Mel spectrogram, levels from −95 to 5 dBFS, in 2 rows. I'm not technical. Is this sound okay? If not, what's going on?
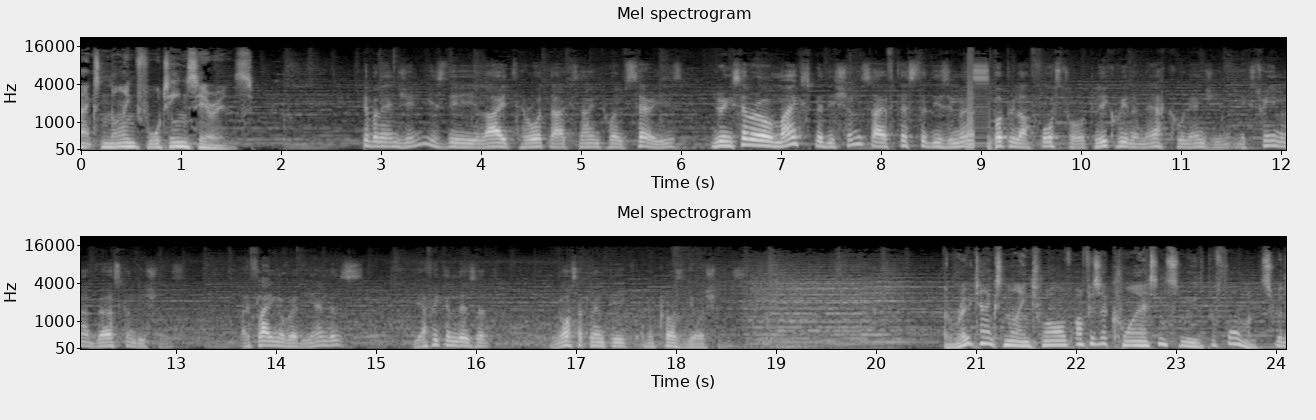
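No. From about 8.85 to 9.15 s there's robotic sound from repeated short buffers: it turns into a flat, metallic 50 Hz buzz. Audio likely arrived too slowly, so most of that moment is tiny repeated slices, which fits a 20 ms chunk.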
